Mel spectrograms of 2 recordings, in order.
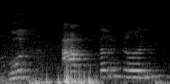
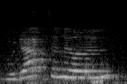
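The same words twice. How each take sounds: First: The two words are said separately with a break. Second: The two words are linked together smoothly. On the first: The speaker calls it wrong. "jangan biasakan menyatakan good afternoon" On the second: The speaker calls it right. "tapi kita satukan good afternoon"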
